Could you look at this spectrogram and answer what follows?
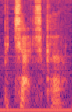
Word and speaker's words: Pecha Kucha: they're Japanese and actually if I was pronouncing them more properly it would be pachka it's a 6 Minute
